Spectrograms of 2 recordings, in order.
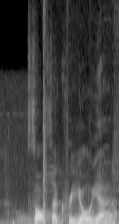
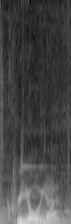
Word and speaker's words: criolla: creole grill hold on salsa crayola i made this for argentina last week and we were pronouncing it wrong so i believe it's creolea it's a little difficult to say this is different than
